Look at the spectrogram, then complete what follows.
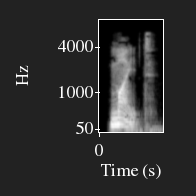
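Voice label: "might", American English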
